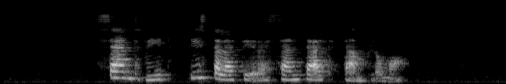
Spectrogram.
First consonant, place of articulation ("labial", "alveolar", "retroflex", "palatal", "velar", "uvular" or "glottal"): alveolar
